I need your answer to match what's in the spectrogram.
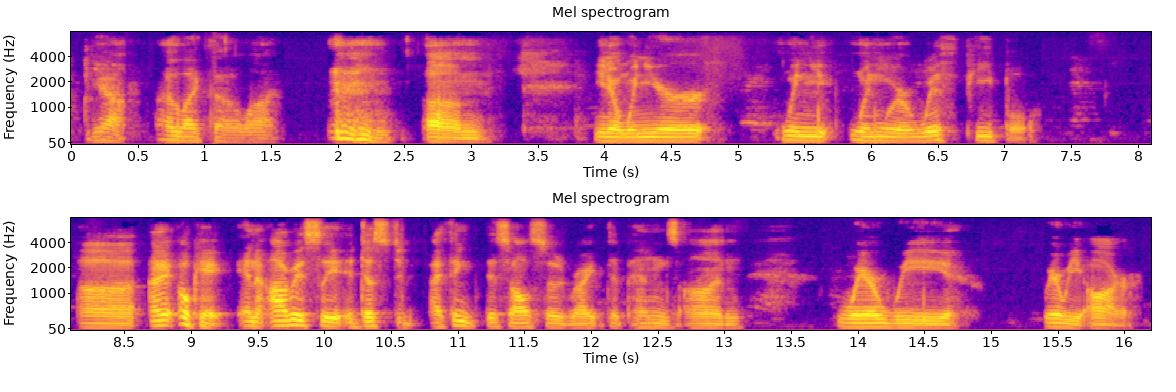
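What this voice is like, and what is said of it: American accent. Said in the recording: “obviously you can tell by my accent. I'm you know, originally from the U.S.”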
